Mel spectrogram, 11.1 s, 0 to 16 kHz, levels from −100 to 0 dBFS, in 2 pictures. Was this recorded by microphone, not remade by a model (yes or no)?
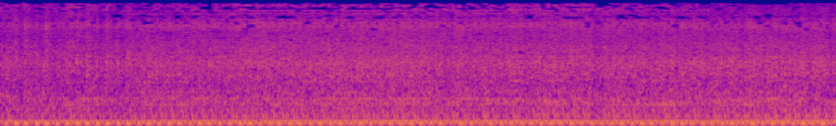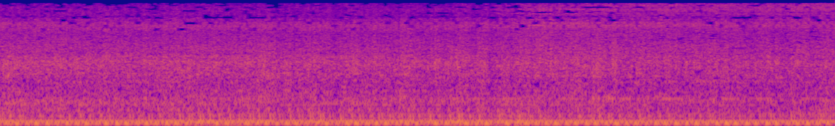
yes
